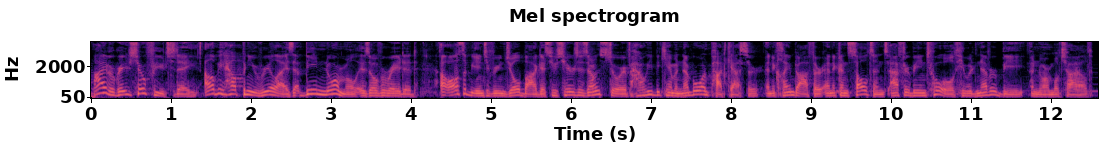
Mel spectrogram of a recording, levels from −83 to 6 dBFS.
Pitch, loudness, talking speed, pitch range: 140 Hz, -24 LUFS, 250 wpm, 115-180 Hz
